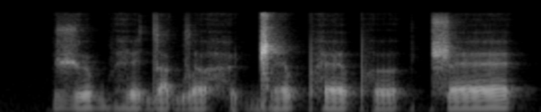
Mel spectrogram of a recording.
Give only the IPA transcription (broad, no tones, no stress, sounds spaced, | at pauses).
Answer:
ʒ ʏ bʱ e d a ɡ l ɐ h ʏ ɡ͡ǁ ɛ pʰ ɛ pʰ ə | ʈ͡ʂ ɛ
